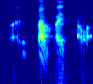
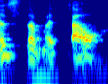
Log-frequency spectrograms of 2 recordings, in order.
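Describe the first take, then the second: First: Barely voiced, very soft; hushed cover story. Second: Said in the usual way. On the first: Child covering up grandmother's pinch, hushed and strained. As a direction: squeeze it out under your breath.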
